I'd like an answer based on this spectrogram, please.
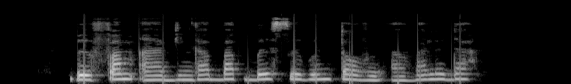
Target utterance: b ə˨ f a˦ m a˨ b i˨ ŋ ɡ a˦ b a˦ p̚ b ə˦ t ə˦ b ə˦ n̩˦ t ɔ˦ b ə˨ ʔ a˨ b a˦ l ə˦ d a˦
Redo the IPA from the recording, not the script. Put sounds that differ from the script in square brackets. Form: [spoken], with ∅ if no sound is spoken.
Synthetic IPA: b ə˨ f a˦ m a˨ b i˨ ŋ ɡ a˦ b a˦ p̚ b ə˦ [s] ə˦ b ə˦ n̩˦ t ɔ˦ [v] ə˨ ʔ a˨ [v] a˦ l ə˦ d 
